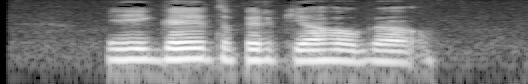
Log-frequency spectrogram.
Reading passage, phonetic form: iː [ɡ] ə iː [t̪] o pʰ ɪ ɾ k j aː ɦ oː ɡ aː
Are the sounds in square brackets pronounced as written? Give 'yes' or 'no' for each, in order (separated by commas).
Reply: yes, yes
